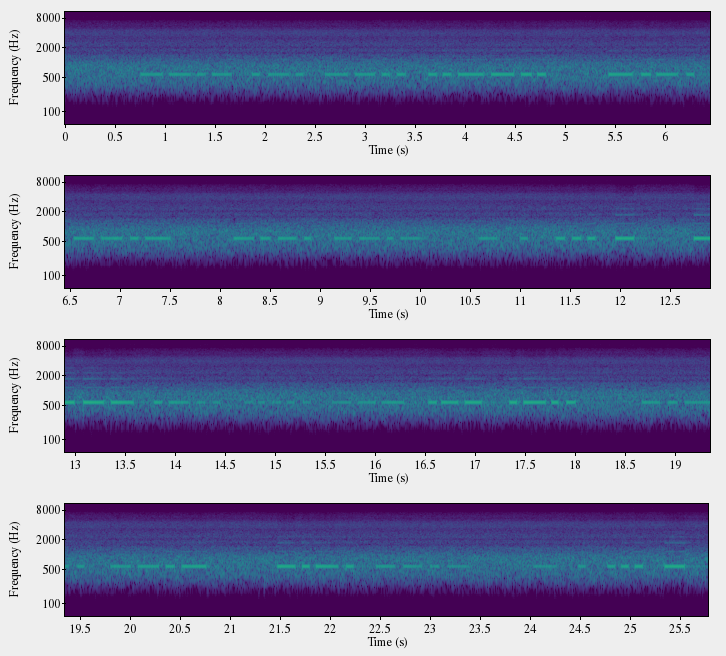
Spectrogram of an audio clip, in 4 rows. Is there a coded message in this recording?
Yes: Morse code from 0.7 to 25.6 s, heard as a keyed tone, hand-sent with a straight key, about 16 wpm, 580 Hz, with heavy radio static, fading and a narrow filter. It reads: QRZ? CQ CQ TEST OL5OWL CQ CQ TEST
